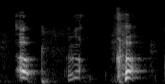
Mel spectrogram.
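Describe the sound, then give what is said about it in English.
A voice mimics the coughs of a dying guard run through from behind by a sword: a few short, harsh, wet bursts in quick succession, fairly loud, with brief gaps between them. “Coughs a couple times and then he falls limp on Croft's sword.”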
